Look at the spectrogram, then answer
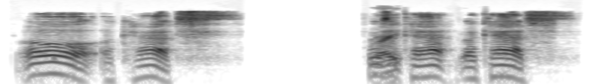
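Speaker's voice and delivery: very slow put-on Irish accent, t in cat held. Showing how an Irishman would say cat: imitating an Irish accent. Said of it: "think about how an Irishman would say cat".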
